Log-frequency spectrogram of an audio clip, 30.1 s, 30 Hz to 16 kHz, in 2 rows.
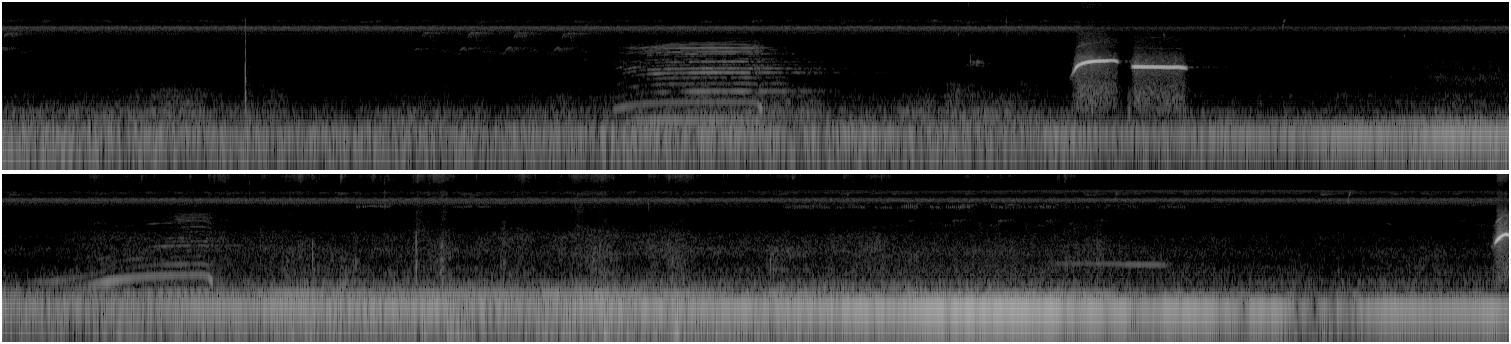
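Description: Insects, crickets by the sound of it, drone steadily in a grassy field. A sharp human whistle about 11 seconds in rises and then holds its note, with a second short whistle right after; it is the loudest sound here. Two distant animal calls come about 7 and 16 seconds in, and a low hum swells from about 14 seconds, peaks near 25 and fades.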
